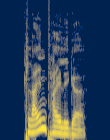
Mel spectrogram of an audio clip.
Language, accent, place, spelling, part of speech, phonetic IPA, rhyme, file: German, Germany, Berlin, kleinteilige, adjective, [ˈklaɪ̯nˌtaɪ̯lɪɡə], -aɪ̯ntaɪ̯lɪɡə, De-kleinteilige.ogg
- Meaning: inflection of kleinteilig: 1. strong/mixed nominative/accusative feminine singular 2. strong nominative/accusative plural 3. weak nominative all-gender singular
